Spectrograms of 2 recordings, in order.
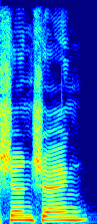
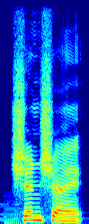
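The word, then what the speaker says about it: Xinjiang: me out here chat is it Shen xang Shen xang yes Shen Jang there we go the x is like a sha Shen Shang Shen Jang Province right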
